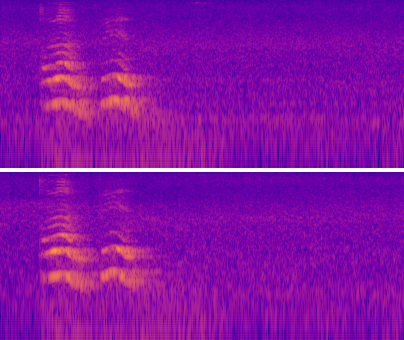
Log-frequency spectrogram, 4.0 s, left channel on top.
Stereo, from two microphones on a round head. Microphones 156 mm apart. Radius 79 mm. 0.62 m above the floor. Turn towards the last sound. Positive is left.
turn(degrees=15)  # may be behind; listen again after turning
